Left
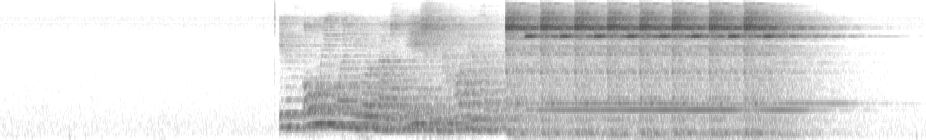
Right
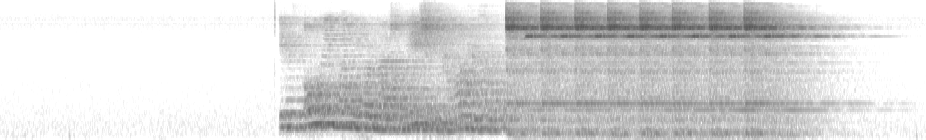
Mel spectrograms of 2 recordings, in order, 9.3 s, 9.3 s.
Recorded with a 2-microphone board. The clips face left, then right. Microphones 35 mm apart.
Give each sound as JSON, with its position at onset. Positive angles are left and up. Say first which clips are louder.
{"t": 2.8, "sound": "a woman speaking", "louder": "even", "side_deg": 25, "distance_m": 1.4}
{"t": 5.0, "sound": "a doorbell", "louder": "left 1 dB", "side_deg": 40, "distance_m": 1.5}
